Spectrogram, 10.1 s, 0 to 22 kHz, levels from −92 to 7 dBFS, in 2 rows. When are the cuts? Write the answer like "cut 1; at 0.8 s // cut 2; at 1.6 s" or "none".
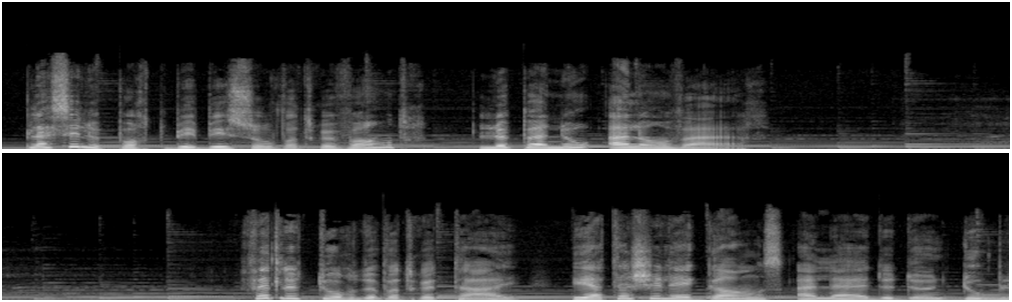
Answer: cut 1; at 6.3 s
